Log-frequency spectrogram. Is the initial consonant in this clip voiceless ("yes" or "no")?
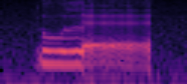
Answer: no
